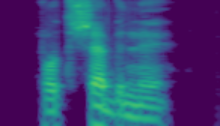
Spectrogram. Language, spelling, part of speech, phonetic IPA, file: Polish, potrzebny, adjective, [pɔˈṭʃɛbnɨ], Pl-potrzebny.ogg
